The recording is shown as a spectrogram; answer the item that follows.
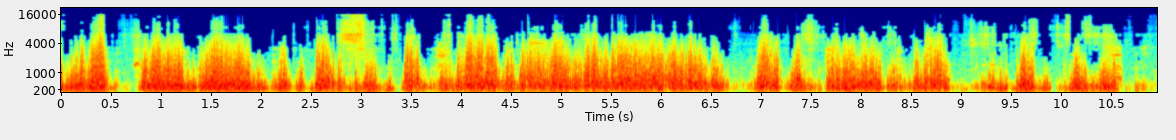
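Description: Wind buffeting the phone's microphone in loud, uneven gusts that briefly drop away a few times.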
